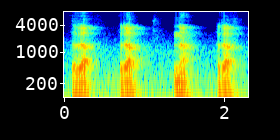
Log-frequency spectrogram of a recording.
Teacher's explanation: जीभ को लेकर जाना, लेकिन टच नहीं करना, उसके बीच में से हवा पास होनी चाहिए।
